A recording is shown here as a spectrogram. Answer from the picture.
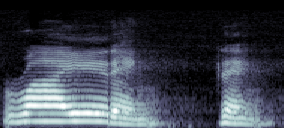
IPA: ˈraɪɾɪŋ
